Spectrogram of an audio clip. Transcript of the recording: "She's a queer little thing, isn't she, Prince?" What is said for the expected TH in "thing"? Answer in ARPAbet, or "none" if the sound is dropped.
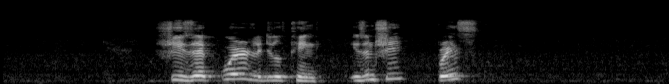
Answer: T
